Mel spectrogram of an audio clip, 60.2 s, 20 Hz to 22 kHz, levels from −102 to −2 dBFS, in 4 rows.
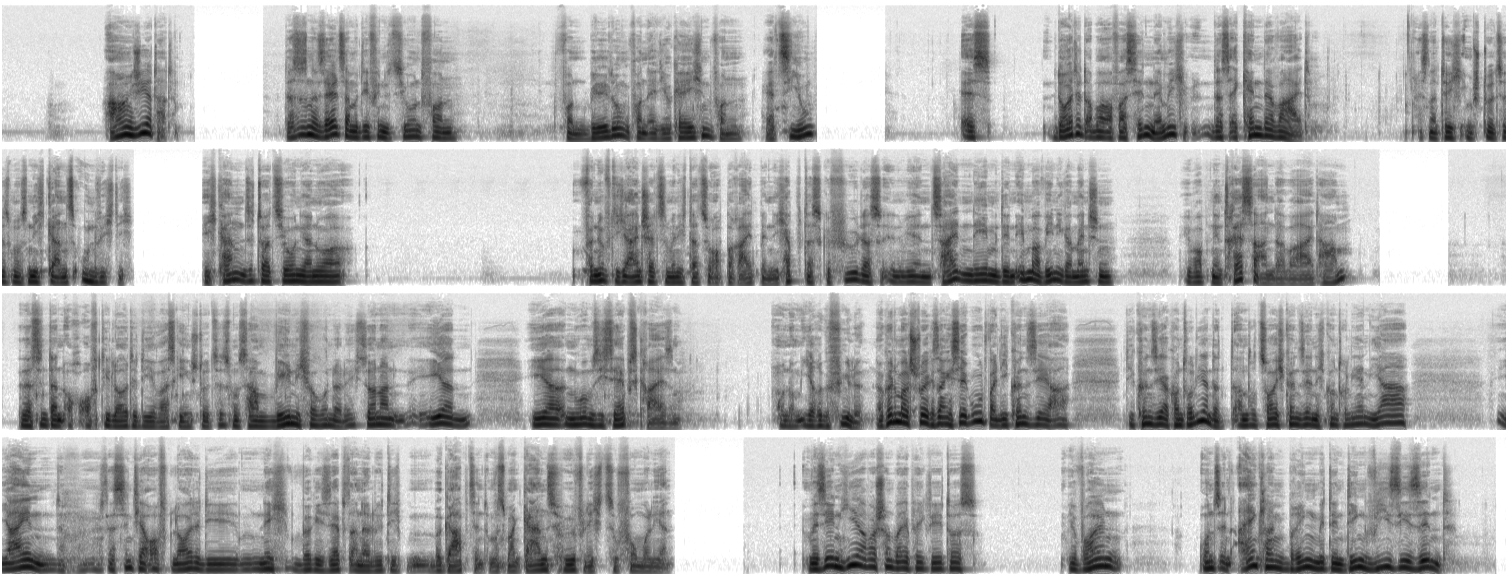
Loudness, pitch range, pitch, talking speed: -18 LUFS, 110-140 Hz, 120 Hz, 160 wpm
